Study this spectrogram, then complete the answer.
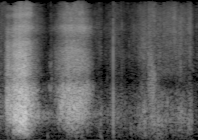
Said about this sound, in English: Pardon me, that was me blowing my nose, not what they were teaching the believers.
